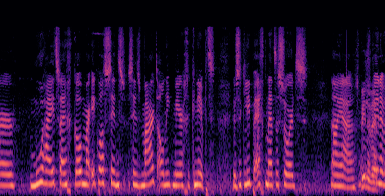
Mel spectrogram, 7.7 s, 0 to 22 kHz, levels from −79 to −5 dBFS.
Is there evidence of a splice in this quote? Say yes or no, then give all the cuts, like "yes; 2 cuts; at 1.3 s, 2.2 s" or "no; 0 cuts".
no; 0 cuts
